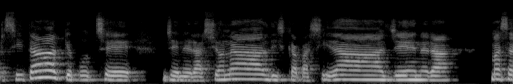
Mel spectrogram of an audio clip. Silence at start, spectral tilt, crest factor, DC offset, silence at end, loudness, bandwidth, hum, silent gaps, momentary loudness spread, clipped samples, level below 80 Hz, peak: 0 s; -5.5 dB/octave; 16 dB; under 0.1%; 0 s; -24 LUFS; 11.5 kHz; none; none; 8 LU; under 0.1%; -72 dBFS; -8 dBFS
